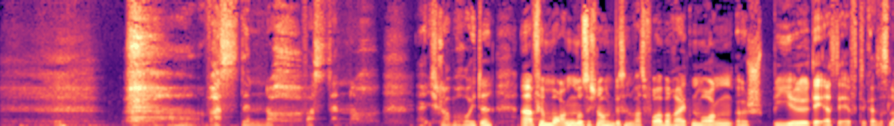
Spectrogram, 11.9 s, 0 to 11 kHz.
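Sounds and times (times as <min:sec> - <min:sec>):
heavy rasping breathing: 0:00.0 - 0:02.8, 0:03.6 - 0:05.6, 0:06.6 - 0:07.0
speech: 0:03.2 - 0:11.9.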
